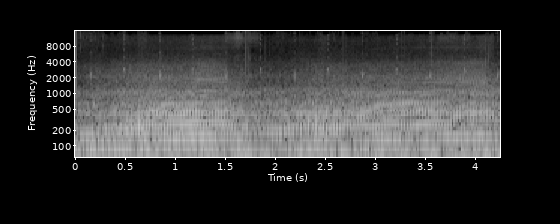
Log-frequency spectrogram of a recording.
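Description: Fiat Egea's 1.6 MultiJet four-cylinder turbodiesel accelerating at full throttle, heard from inside the cabin. The engine note climbs, drops as the dual-clutch automatic shifts up about two seconds in, then climbs again.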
